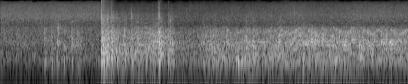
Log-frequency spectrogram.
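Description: Thunder from a nearby lightning strike: a sudden sharp crack about a second in, followed by continuing rumbling.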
